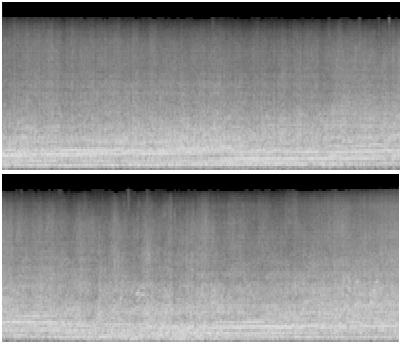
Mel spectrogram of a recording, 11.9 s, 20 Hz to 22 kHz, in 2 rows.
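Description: A pack of pro stock dirt track race cars' V8 engines running hard together, a loud steady engine drone whose pitches waver as the cars accelerate and pass.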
